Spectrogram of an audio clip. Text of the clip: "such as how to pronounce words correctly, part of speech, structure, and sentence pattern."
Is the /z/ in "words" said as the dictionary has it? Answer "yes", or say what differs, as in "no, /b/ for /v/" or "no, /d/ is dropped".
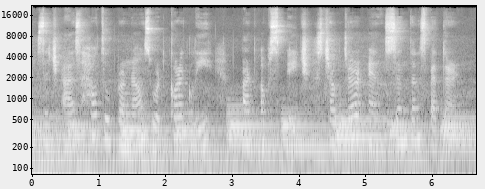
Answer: no, /z/ is dropped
